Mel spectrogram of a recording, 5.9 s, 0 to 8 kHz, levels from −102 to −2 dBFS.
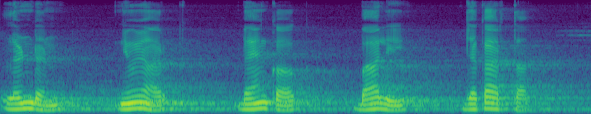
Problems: none marked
